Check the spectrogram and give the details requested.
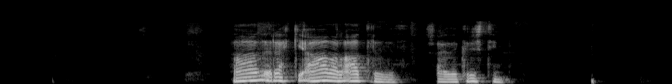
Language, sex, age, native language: Icelandic, male, 30-39, Icelandic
